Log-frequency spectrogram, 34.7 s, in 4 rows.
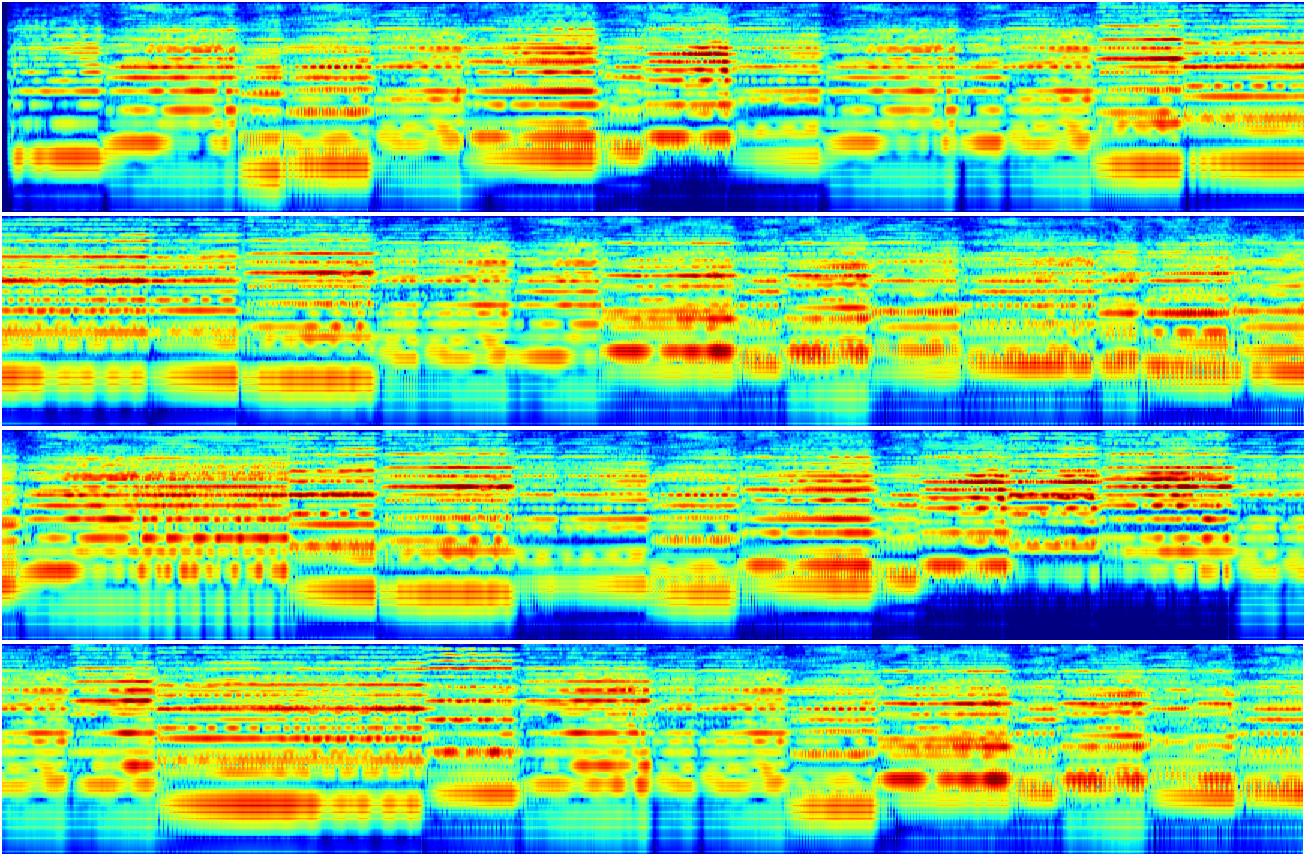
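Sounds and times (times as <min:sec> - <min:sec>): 
violin and viola duet: 0:00.0 - 0:34.7.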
